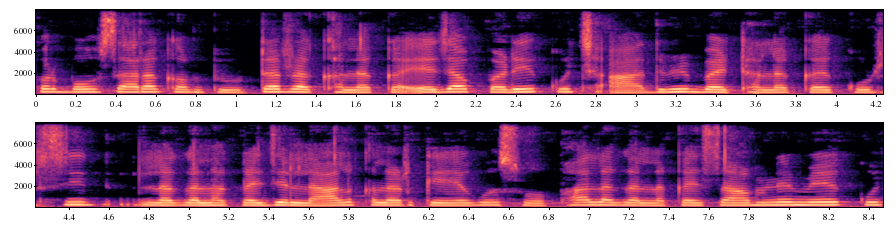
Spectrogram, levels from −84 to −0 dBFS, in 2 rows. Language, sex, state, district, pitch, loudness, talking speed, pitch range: Hindi, female, Bihar, Katihar, 235 Hz, -15 LUFS, 225 wpm, 220-250 Hz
